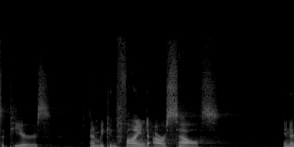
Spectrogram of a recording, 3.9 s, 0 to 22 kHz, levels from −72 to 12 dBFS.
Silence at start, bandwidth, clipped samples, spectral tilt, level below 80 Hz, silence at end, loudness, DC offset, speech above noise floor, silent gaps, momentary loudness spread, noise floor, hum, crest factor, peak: 0 s; 17 kHz; under 0.1%; -4 dB/octave; -62 dBFS; 0 s; -34 LUFS; under 0.1%; 33 dB; none; 13 LU; -67 dBFS; none; 20 dB; -14 dBFS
